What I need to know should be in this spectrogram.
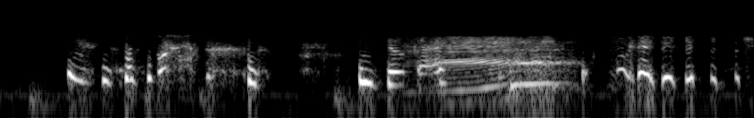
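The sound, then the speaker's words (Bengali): A cow gives one long, drawn-out moo, loud and resonant, between stretches of short voiced sounds before and after it. “এটা গরুর ডাক”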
